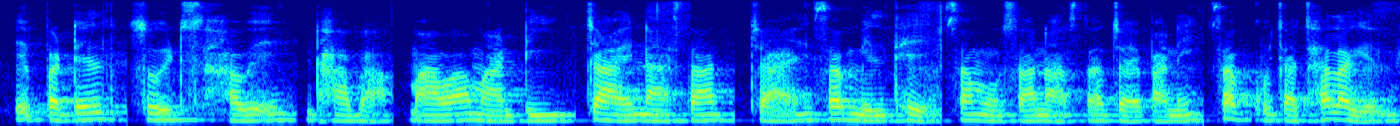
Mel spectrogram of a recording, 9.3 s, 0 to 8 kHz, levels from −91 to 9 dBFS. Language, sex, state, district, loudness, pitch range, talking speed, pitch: Chhattisgarhi, male, Chhattisgarh, Sarguja, -38 LUFS, 130-150 Hz, 130 wpm, 135 Hz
